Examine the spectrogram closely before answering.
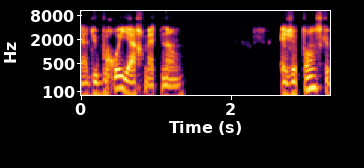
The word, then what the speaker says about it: brouillard: Ah, brouillard, brouillard. ¿Bru? ¿Bru? Ay, brou. ¿Bruillac? Bruy, alors, si tendría que escribirlo como pronunciamos, lo escribo. ¿Bruillac? Oui, c'est ça. Bruyar. ¿Bruillac? Bruyar. ¿Bruillac? Perfecto. Bruyar. Merci. Bruyar. Bruyar. Oui, exactement. Hasta la R nomás.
